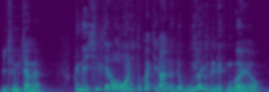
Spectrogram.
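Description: This is a classroom-style English lesson taught in Korean by a middle-aged man whose high voice comes out rapid-fire. He is animated, quizzing the class and throwing in jokes.

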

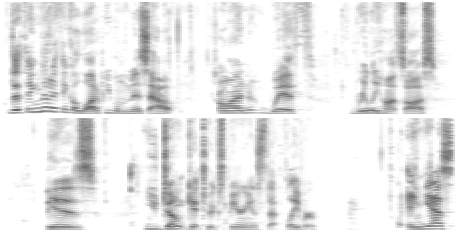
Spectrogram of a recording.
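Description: Blunt, swearing woman co-host. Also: mid-range voice. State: feeling the burn of hot sauce. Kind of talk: casual chat while eating hot sauce.

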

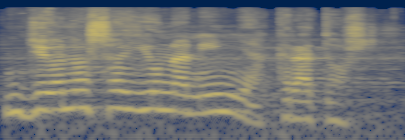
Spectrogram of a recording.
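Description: A woman's voice: sits high, lively intonation, unhurried, a little mellow, recorded from a distance, faint music behind. A woman voicing a young woman who pleads insistently to be set free, in a video game. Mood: pleading.

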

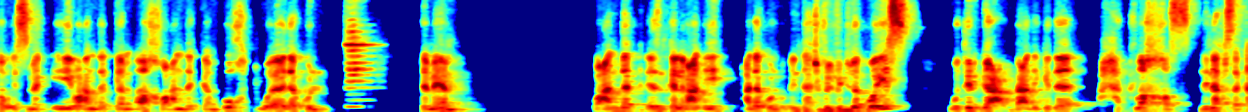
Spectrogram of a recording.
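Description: A man with an Egyptian Arabic accent giving an online English lesson, reading English lines slowly and translating them, repeating his points. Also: on the high side, fairly bright tone. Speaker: English teacher. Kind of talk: online lesson for parents and children. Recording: echoey room.

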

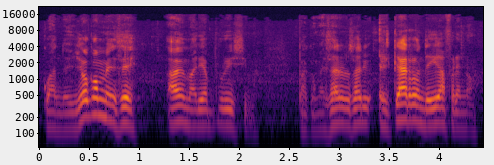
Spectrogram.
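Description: A man's voice: mid-range voice, fast, mellow. A man, a priest, telling his life story in an interview, acting out the dialogue as he goes. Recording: dull, muffled sound.

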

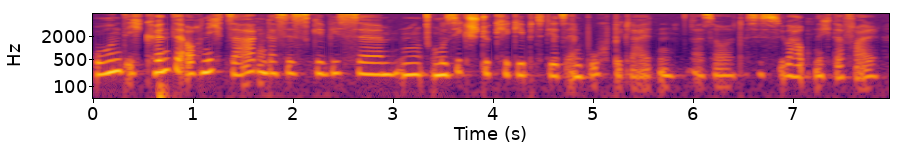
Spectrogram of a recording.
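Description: A woman author with an Austrian German accent, answering interview questions and reading from her novel in a measured, thoughtful way. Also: medium pitch, level tone, gravelly, a little mellow. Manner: measured, thoughtful, reflective pauses.

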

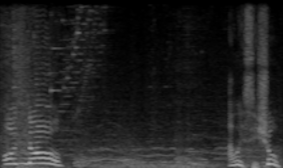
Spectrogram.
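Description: Lively high-voiced male game streamer. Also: drawn-out words, music in the background. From France. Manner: animated, chatty, laughs often, reacts loudly. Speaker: streamer playing a video game. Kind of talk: casual live gameplay commentary.

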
